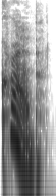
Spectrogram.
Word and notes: crab: British English

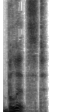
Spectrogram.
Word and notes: blitzed: British English

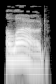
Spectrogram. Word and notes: allowed: British English

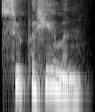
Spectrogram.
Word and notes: superhuman: British English

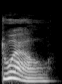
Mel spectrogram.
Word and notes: dwell: British English

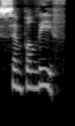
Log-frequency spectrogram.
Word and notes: simple leaf: American English

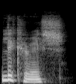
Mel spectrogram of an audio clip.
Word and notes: liquorice: British English

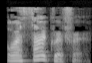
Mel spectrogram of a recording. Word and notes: orthographer: British English

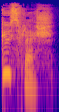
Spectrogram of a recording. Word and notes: gooseflesh: British English

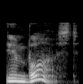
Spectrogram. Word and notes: embossed: British English

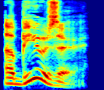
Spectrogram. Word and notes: abuser: British English

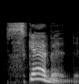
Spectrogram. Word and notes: scabbed: British English

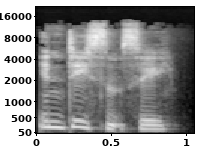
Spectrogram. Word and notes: indecency: British English

